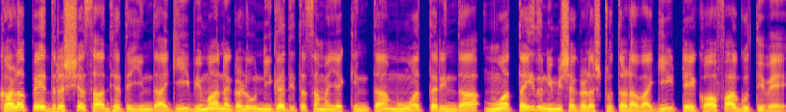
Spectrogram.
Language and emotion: Kannada, neutral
